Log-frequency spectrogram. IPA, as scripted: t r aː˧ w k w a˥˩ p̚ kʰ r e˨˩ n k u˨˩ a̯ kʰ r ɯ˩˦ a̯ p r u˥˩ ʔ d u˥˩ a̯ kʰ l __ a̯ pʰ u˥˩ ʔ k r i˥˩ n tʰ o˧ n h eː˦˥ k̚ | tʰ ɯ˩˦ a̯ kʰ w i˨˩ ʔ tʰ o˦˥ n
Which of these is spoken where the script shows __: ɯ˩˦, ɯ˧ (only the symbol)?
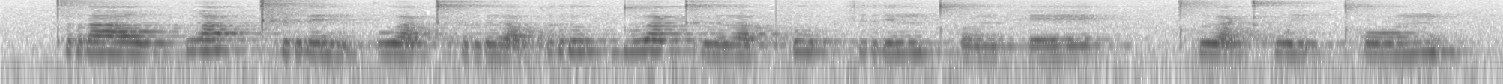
ɯ˧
